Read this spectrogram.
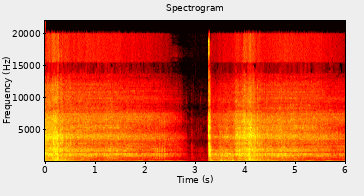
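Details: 1972 Ford F-350 auction truck on a chilly day, bowls full: catches, runs rough a moment, dies to near silence, restarts sputtering; not pumping fuel, and a frozen part found afterward apparently needs penetrant.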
